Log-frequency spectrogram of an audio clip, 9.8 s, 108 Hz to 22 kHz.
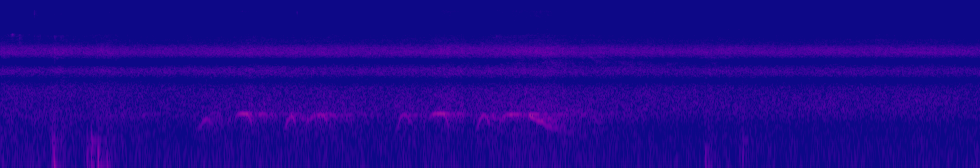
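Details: Two owls of unknown species hoot back and forth, one near and one farther away, at Prettyboy Reservoir on 19 July 2018: runs of soft, wavering hoots in short repeated bursts against a steady insect hum and a few low thumps.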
